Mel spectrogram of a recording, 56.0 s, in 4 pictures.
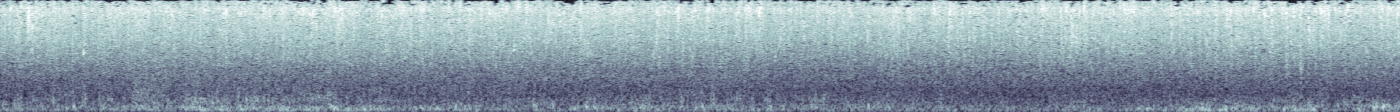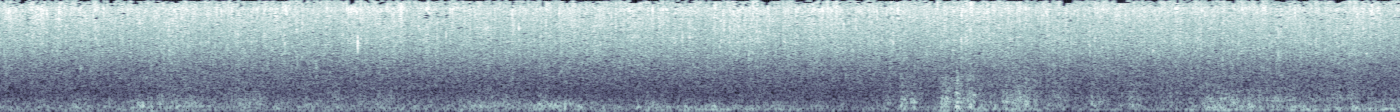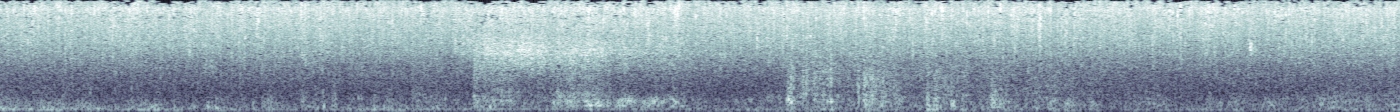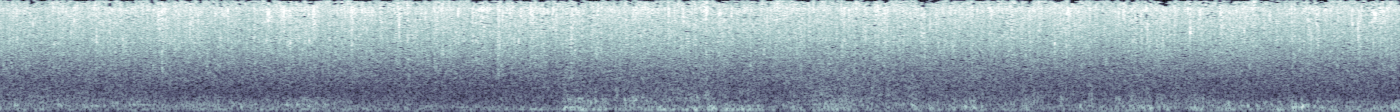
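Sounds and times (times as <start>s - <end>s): steady rain: 0.0s - 56.0s
thunder rumbles: 14.7s - 45.3s, 47.4s - 56.0s.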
